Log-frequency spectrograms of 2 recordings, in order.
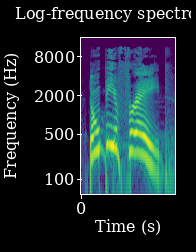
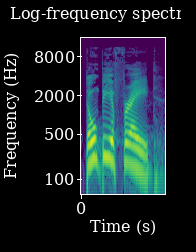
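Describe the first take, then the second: First: Higher, emphatic reassurance; calm a frightened man; reassuring king, pitched up. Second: Said in the usual way. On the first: Retold or imitated. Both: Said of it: "Look at verse seven".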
